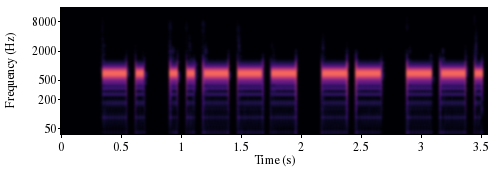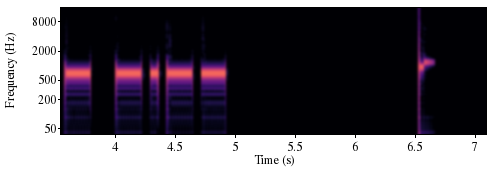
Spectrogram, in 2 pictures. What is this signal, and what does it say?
Morse code, heard as a keyed tone, about 17 wpm, 700 Hz. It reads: N2MQY
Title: USA Call Signs - 3x Character Spacing - 17wpm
